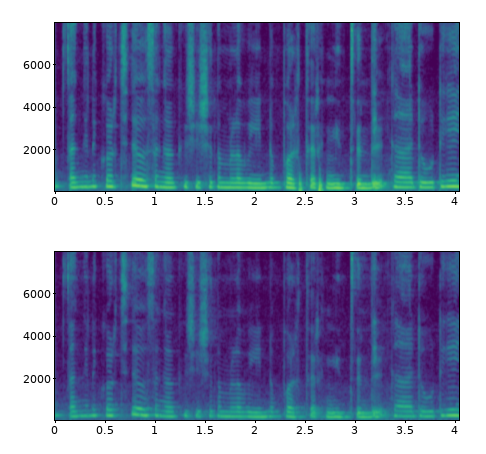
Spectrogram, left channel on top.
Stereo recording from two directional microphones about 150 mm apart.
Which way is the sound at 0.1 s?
40° left (ahead or behind).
